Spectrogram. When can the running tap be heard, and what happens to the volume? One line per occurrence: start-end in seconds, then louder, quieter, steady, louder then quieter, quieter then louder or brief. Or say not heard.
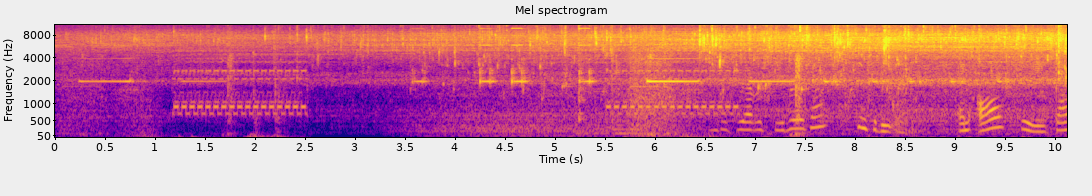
0.0-10.0 louder.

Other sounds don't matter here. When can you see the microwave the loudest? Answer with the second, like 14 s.
6 s.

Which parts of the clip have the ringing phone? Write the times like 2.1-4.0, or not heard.
1.1-2.5, 5.5-7.0.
